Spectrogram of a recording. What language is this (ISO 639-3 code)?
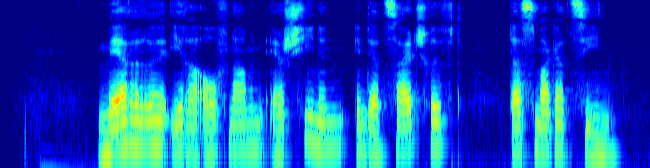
deu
